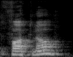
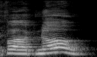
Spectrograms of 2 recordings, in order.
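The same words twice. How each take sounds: First: Said in the usual way. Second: Higher, louder flat no; repeating the refusal to his homie, louder and higher; louder retold refusal. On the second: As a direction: slam the refusal down harder. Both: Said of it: "I said".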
